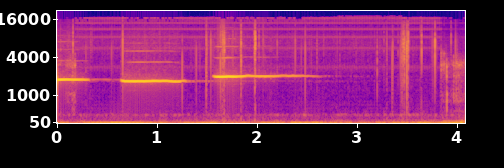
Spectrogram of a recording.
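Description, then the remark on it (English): Someone whistles a short melodic tune with a few sustained, gliding notes, clear, followed by faint clicks and background noise as it trails off. “Little whistle.”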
